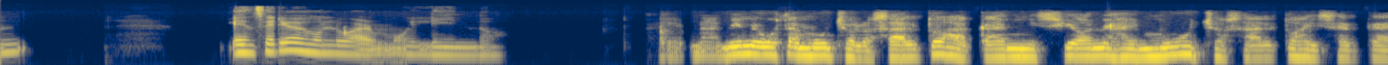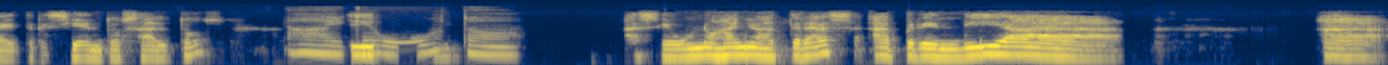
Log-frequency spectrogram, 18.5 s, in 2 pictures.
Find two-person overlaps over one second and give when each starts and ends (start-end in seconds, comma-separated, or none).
none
